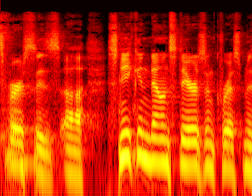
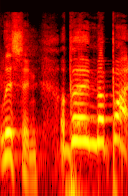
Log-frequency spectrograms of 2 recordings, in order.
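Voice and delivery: very high-pitched put-on English accent; 13 semitones higher than usual. Speaker shows how he'd perform a line from the verse, in an English accent. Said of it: "I'll do it in an English accent".

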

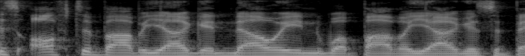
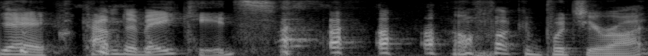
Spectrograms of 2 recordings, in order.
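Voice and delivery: threatening, menacing voice, pitched up; 6 semitones higher than usual. Retelling a fairy tale, the speaker gives the stepmother's reply to the kids, voicing the stepmother. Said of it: "And she's like".

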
